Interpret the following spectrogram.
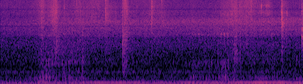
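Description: A ginger Korean shorthair cat purring steadily close to the microphone, a low continuous rumble, with a few faint clicks.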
